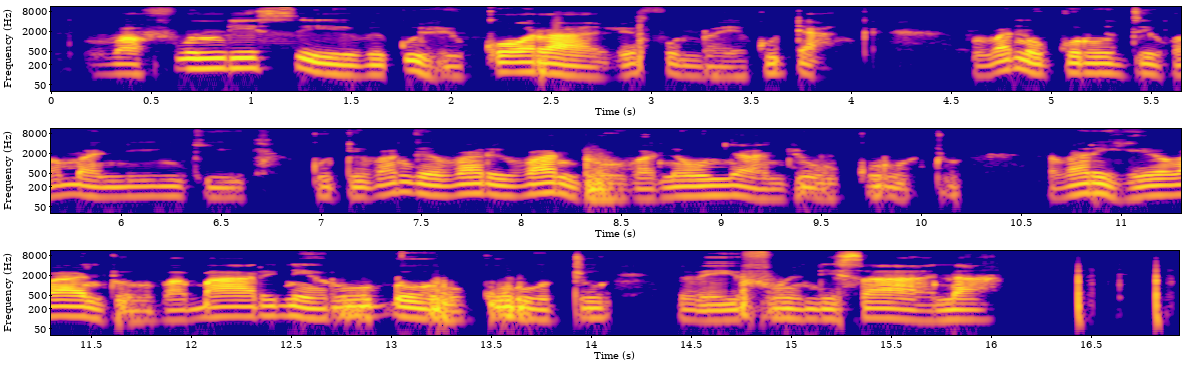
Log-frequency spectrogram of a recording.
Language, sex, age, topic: Ndau, male, 18-24, education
